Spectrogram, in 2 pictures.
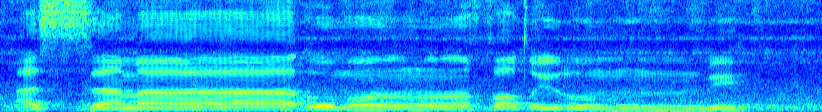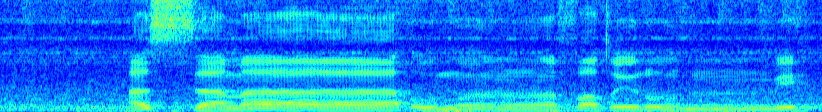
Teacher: یہاں پر مد متصل ہے حروف مد کے بعد حمزہ اسی کلمے میں تو اسی وجہ سے مد متصل ہوگا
